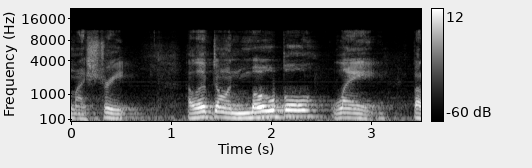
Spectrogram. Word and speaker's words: Mobile: street I lived on mobile Lane but I pronounced It Mobile anytime I would tell somebody where I lived at we live at 25 mobile Lane like in Mobile Alabama not as in mobile let's kick the wheels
